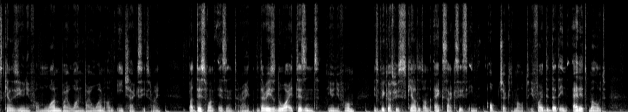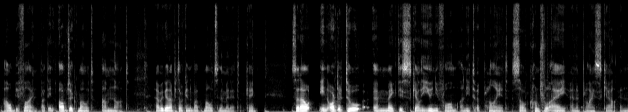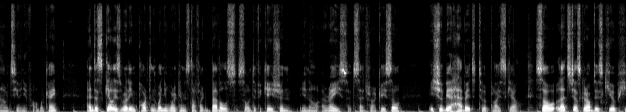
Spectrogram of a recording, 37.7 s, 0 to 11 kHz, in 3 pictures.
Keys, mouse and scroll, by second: 3.0 click, 3.6 shift+middle click, 5.0-5.8 shift+middle drag, 7.3 s, 7.6 x, 13.3 click, 14.9-16.0 middle drag, 17.0 middle click, 17.7 shift+middle click, 18.0-18.4 shift+middle drag, 18.7 shift+middle click, 23.4 ctrl+a, 24.1 click, 26.1 shift+middle click, 26.4 middle click, 26.7 g, 35.6 shift+middle click, 36.8 g, 37.4 right click.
